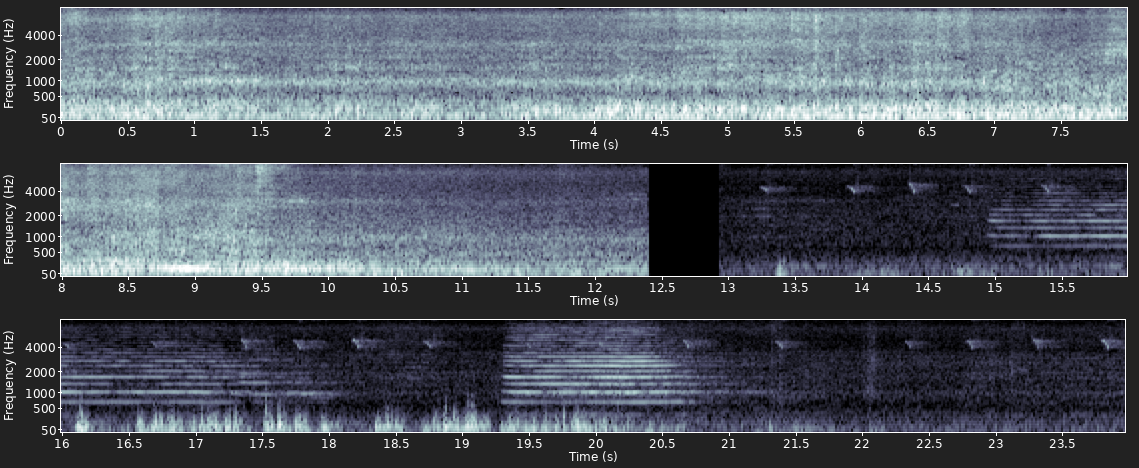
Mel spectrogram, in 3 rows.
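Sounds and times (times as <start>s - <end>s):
train passing with rail clatter: 0.0s - 12.4s, 19.2s - 23.9s
distant train horn: 14.9s - 18.1s, 19.3s - 21.5s.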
